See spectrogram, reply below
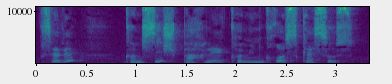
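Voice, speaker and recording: Expressive and on the high side, this woman's voice moves at an unhurried pace as she, a northern French life coach, talks frankly to her followers. Her personal monologue is confiding and peppered with blunt slang.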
